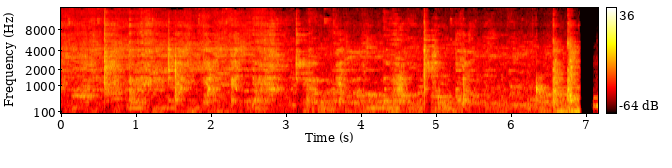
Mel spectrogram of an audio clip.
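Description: Tomatoes cooking for pav bhaji with salt and turmeric are stirred in a sizzling pan, with repeated scraping and clinking of a metal spoon against the pan over a low steady fry.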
